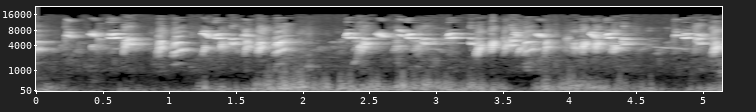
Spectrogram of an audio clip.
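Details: European goldfinch 'bitbita' and 'sts' song for motivating silent males: busy, high, twittering phrases in two long bursts, with thuds and low rumble in between.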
